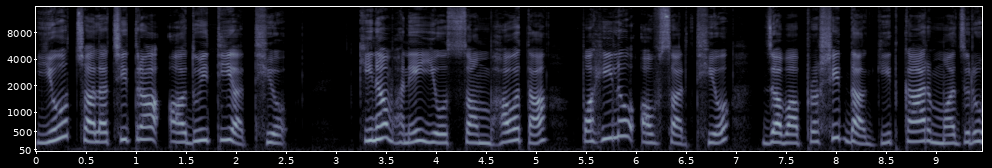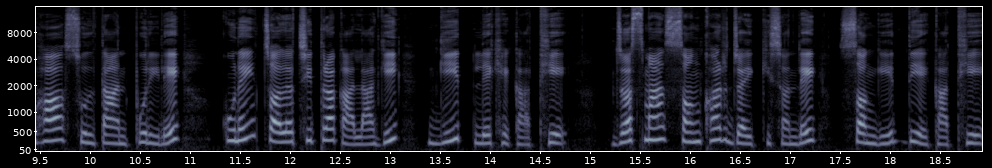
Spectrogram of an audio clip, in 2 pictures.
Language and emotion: Nepali, neutral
